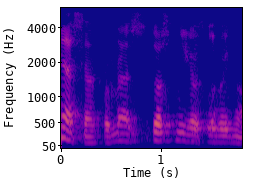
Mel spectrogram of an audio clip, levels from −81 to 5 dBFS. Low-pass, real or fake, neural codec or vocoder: 5.4 kHz; fake; codec, 32 kHz, 1.9 kbps, SNAC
